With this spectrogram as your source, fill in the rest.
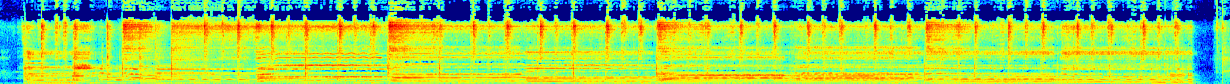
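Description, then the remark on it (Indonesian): A jazz recording, a piece later sampled into hip hop, plays steadily at full volume, with sustained harmonic chords and melodic lines shifting every few seconds, then cuts off abruptly near the end. No one talks over it. “menurut gue karya yang eksplisit sebenarnya jazznya nggak nyangka kan disampel jadi hip hop gitu loh Ntar gue cariin dulu ya Nah, ini gue langsung arahkan ke bagian yang kalian harus denger ya.”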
